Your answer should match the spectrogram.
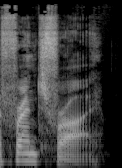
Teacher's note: there are two words, and you've got the accent on the French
